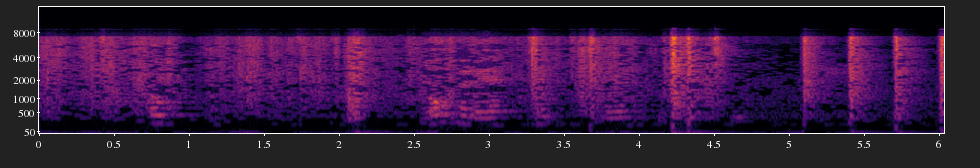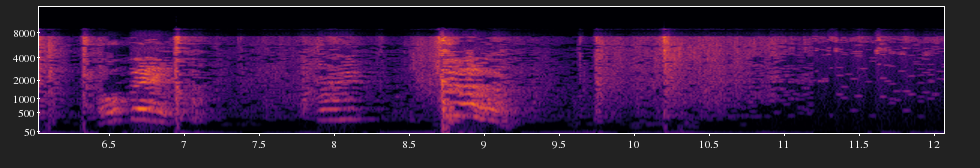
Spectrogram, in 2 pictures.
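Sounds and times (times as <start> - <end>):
plastic packet crinkling: 0.0 - 4.6, 9.7 - 11.3.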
